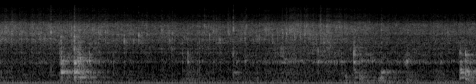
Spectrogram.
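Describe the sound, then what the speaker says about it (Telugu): Onions fry in a pan for a Telugu chicken curry, a steady hiss with a few faint scraping strokes from a spoon, close and even, and no one speaking. "ఆనియన్స్ని కూడా కొద్దిగా ఫ్రై అవనిద్దాం"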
